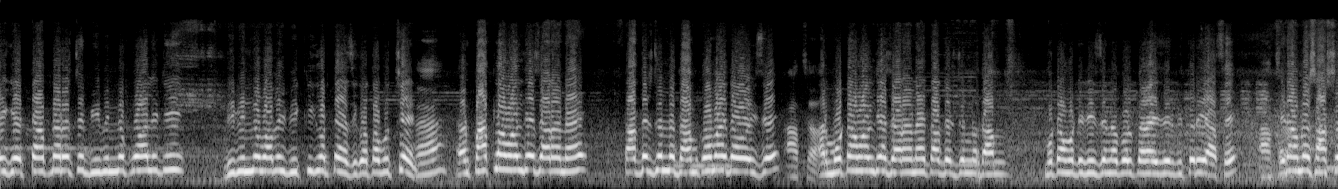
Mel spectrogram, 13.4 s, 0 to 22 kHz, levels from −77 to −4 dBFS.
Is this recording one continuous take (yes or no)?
yes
